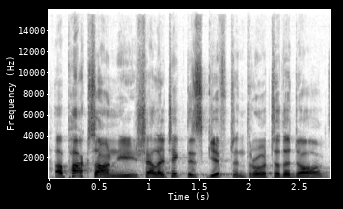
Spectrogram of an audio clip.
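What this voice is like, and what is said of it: Bad old-fashioned Scrooge-like accent. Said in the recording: “kind of like Ebenezer Scrooge ... my accent's bad”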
